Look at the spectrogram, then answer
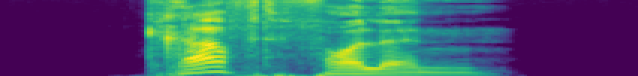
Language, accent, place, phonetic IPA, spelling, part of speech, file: German, Germany, Berlin, [ˈkʁaftˌfɔlən], kraftvollen, adjective, De-kraftvollen.ogg
- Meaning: inflection of kraftvoll: 1. strong genitive masculine/neuter singular 2. weak/mixed genitive/dative all-gender singular 3. strong/weak/mixed accusative masculine singular 4. strong dative plural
